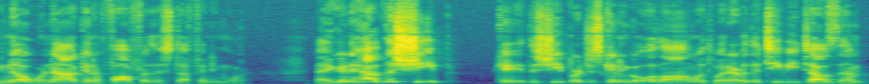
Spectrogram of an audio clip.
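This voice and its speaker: A man's voice: medium pitch, darkish tone. A middle-aged man hosting a livestream, talking in an impassioned, preachy way and acting out quotes. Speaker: livestream host. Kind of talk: casual political livestream monologue.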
